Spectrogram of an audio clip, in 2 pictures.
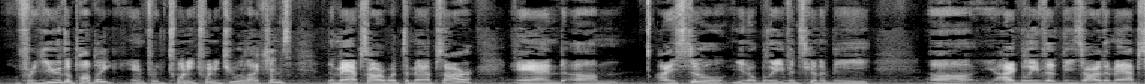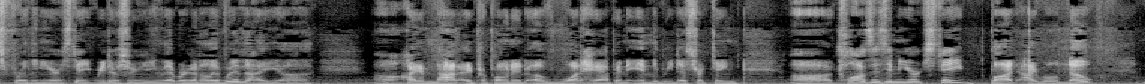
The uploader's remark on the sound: Commissioner in a Car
